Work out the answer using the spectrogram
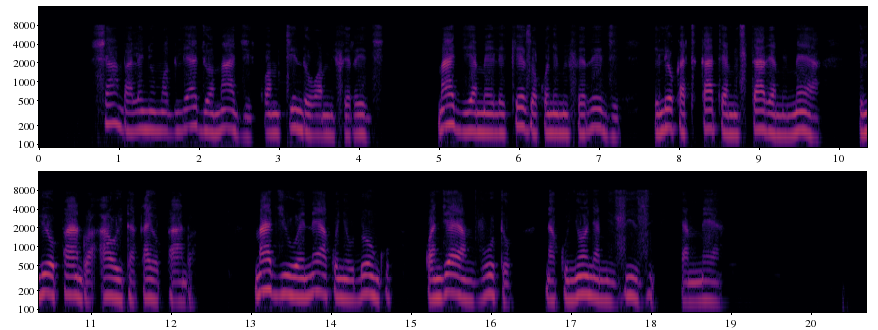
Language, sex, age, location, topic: Swahili, female, 18-24, Nairobi, agriculture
